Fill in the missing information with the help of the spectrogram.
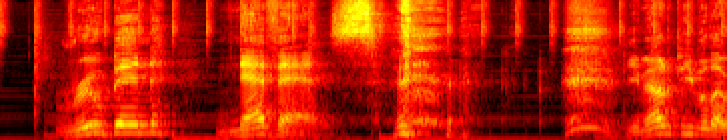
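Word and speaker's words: Neves: all you Anglophones that don't like my Portuguese pronunciation Rueben NEFAs the amount of people that were telling me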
